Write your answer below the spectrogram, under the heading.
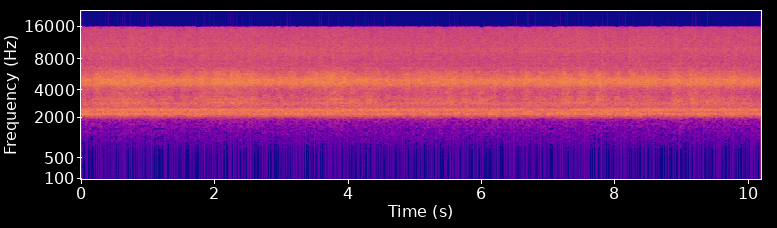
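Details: Crickets chirp through the night in a thick, constant, high-pitched trilling chorus that holds level for the whole stretch, free of wind, voices or other animals.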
